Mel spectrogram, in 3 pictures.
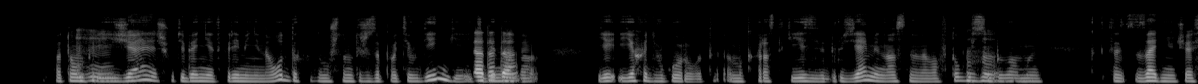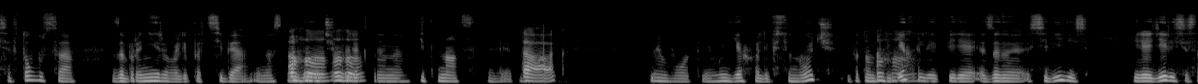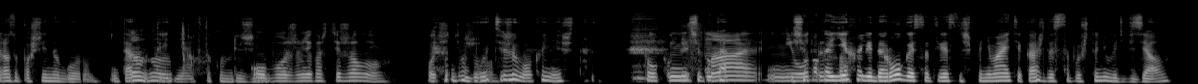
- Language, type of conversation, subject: Russian, unstructured, Какие общие воспоминания с друзьями тебе запомнились больше всего?
- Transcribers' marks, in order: lip smack; laughing while speaking: "Ну, было тяжело, конечно"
